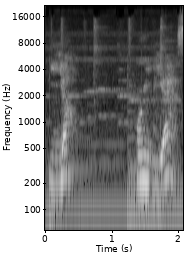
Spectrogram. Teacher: For the sixth one, we have palatal, made with the middle of the tongue raised toward the hard palate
